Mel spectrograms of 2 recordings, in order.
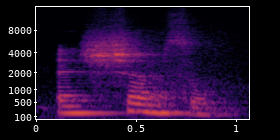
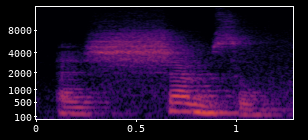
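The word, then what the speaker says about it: الشمس: En prononciation, on dit al-shamsu. Al-shamsu. On ne prononce pas lem, mais on l'écrit.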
